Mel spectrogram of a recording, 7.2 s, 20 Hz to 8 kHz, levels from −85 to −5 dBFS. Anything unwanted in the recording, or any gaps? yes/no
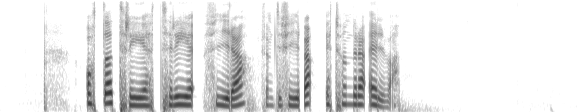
yes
